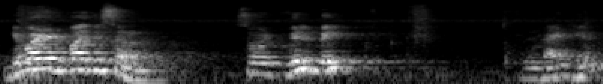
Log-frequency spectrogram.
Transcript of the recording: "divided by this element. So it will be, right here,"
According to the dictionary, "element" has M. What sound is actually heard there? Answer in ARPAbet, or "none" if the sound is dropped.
none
